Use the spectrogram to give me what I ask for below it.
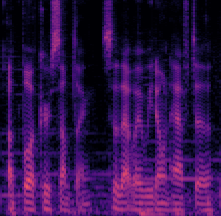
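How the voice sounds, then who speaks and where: A man's voice: low-pitched, flat delivery, quick pace, vocal fry, over music. A young man streaming a game live, chatting casually and thinking aloud with lots of "like" fillers as he answers chat. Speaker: gaming streamer.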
